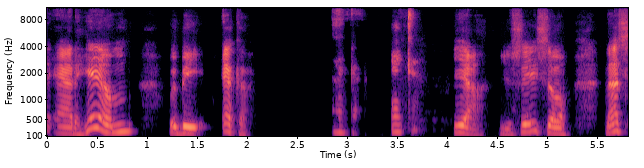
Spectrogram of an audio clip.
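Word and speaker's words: aice: The difference in the pronunciation between the two, eka and echa, is echa the at her, hers. You have a little breath in between. It's like this, echa.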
